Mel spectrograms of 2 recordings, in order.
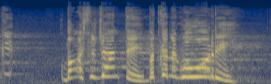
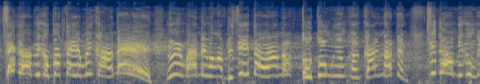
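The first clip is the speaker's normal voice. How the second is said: shouting hostess; 6 semitones higher, faster than usual. Retold or imitated. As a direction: yell at the helpers in a rage. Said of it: "nakasigaw na nasigaw". (galit na pasigaw na sermon)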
